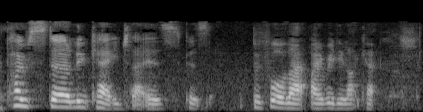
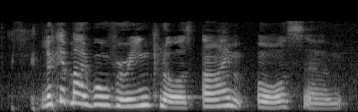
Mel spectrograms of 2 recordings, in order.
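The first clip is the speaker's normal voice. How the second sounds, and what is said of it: Imitates a TV character's voice. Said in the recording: “my Claire Temple impression.”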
